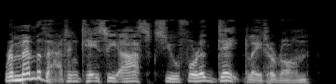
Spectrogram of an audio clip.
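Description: Man acting a haughty, irritable officer, pitched high. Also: big pitch swings, normal speed, breathy edge, dry recording, heavily acted. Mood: exasperated, sarcastic. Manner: clipped, sarcastic, demanding. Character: haughty, irritable male military officer, sneering and urgent.

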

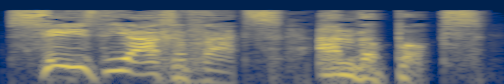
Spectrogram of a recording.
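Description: A man voicing an imperious evil sorcerer in a storybook, booming out drawn-out commands in a husky voice. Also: huge pitch swings, bright, forceful tone, no echo, exaggerated voice. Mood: commanding, menacing.

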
